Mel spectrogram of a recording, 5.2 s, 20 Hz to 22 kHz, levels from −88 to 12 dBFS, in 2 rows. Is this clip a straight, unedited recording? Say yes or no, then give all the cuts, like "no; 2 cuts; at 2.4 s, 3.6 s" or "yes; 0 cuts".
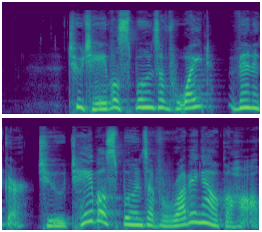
no; 1 cut; at 2.9 s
